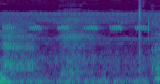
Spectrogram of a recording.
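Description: Crickets chirping steadily, short high chirps about three a second, with one brief click near the end.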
